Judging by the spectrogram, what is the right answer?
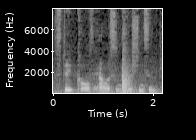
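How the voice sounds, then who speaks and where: A man acting as prosecutor, questioning a witness in court with halting, rephrased questions full of ums. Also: a little high, fairly even intonation, heavy background noise. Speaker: prosecuting attorney. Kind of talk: courtroom direct examination.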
